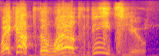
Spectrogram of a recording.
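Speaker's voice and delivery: high, loud, self-adoring wizard shout. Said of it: "his own voice shouting".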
